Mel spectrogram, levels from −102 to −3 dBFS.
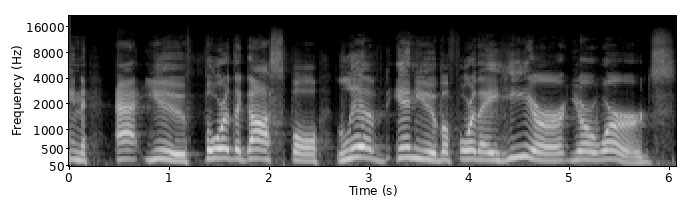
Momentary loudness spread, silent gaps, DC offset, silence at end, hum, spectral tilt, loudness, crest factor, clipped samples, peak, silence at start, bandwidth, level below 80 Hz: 7 LU; none; under 0.1%; 0.15 s; none; -6 dB/octave; -28 LUFS; 16 dB; under 0.1%; -14 dBFS; 0 s; 12.5 kHz; -72 dBFS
